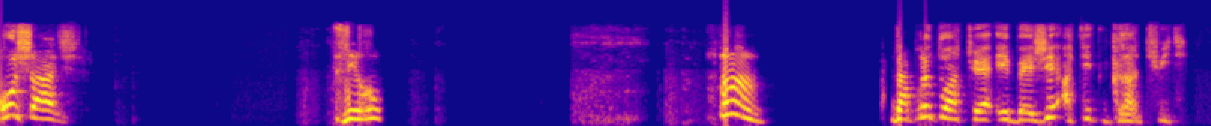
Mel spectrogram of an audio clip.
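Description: A young woman speaks expressively, close to the microphone, in short bursts with pauses.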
